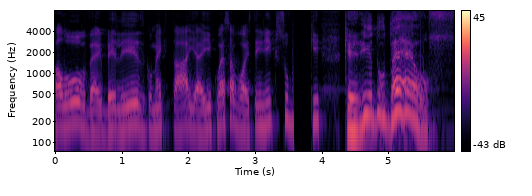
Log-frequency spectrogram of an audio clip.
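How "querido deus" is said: loud, distorted, mock praying voice. Mocking people who change their voice when they go up to pray, mock distorted praying voice. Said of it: "muda o timbre, parece que tem um válvula Marshall na garganta".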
